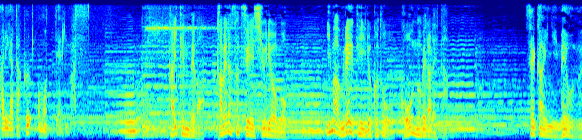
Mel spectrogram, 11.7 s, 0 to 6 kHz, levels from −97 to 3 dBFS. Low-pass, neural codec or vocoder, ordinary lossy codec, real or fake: 5.4 kHz; none; none; real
